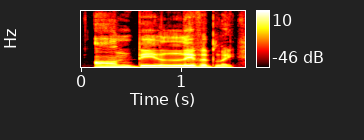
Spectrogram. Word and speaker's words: unbelievably: So it's the third syllable is stressed. Unbelievably. And we have a secondary stress at the beginning of the word here. Unbelievably environ environment.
